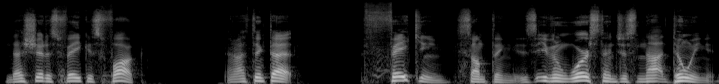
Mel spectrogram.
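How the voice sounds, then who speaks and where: With an ordinary speaking voice, a man at a fairly high pitch talks at a fairly slow pace, his lively intonation and big swings in loudness captured in a dry, close sound with no echo. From United States, Montenegrin immigrant parents. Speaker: podcast host. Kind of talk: solo podcast monologue.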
